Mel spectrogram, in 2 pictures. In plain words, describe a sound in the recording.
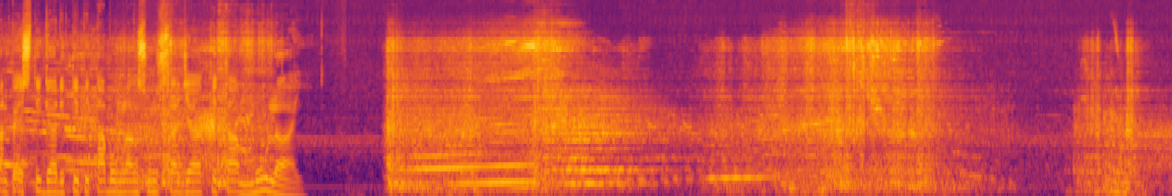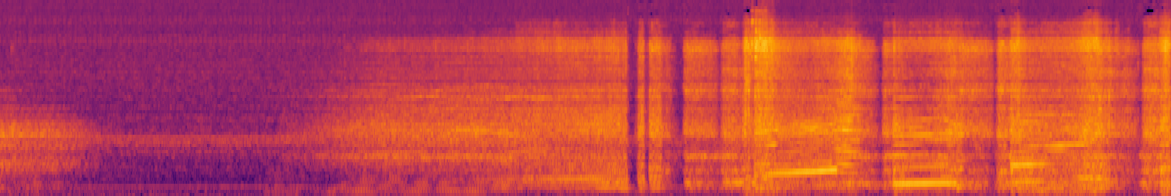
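Loud music and sound effects play from a television speaker.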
